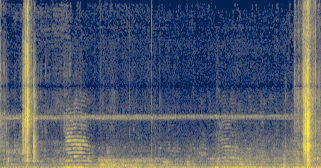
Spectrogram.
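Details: Kittens at play meow twice, each a short, thin, harmonic cry about three seconds apart, between loud sharp clicks and knocks at the start and end, over a quiet indoor hum.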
